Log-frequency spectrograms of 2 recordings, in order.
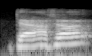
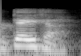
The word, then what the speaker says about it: data: Both ways are correct. Data or data. Data. Both are correct.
